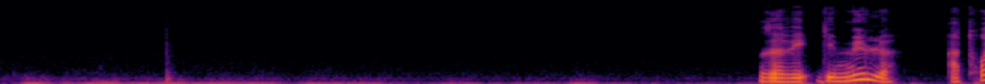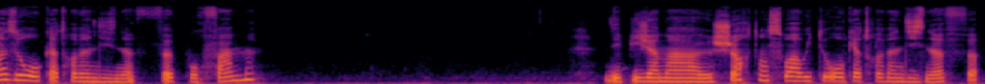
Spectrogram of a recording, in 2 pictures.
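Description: A hand rustles through piles of clothes.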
